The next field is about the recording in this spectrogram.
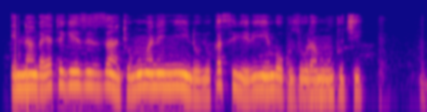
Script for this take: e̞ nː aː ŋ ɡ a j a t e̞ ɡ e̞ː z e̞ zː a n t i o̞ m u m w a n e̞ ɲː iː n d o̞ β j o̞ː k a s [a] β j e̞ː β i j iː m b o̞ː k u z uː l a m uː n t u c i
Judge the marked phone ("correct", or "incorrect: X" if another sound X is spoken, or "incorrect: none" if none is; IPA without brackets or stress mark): incorrect: i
